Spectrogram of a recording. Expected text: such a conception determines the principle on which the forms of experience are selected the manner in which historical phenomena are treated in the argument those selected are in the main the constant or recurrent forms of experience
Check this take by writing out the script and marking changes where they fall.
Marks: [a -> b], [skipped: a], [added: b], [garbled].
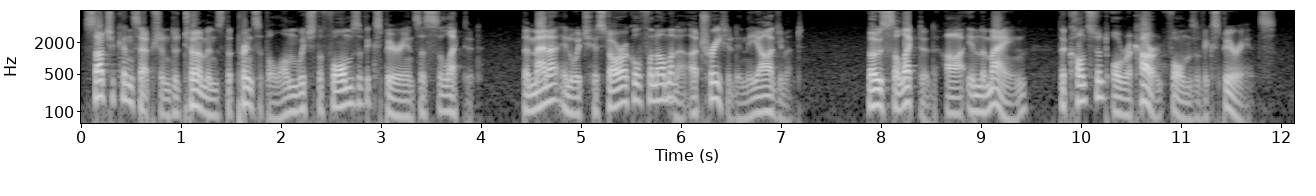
such a conception determines the principle on which the forms of experience are selected the manner in which historical phenomena are treated in the argument those selected are in the main the constant or recurrent forms of experience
